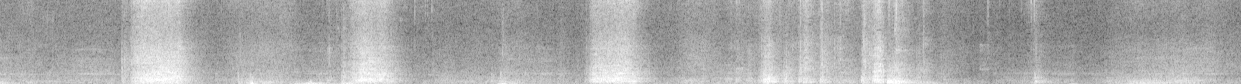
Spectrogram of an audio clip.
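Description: Razor knife slicing through carpet and its backing in five short cutting strokes over about four seconds.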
